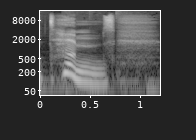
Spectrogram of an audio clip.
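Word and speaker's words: Thames: I learned the hard way that some famous place names aren't pronounced the way they look.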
